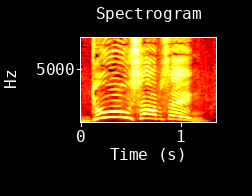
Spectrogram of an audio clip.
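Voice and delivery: high, loud, drawn-out demand; shrieking wife demanding action; screaming. A narrator's reading. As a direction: stretch it into a frantic scream. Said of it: "Missus Gloop screamed at Mister Gloop".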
